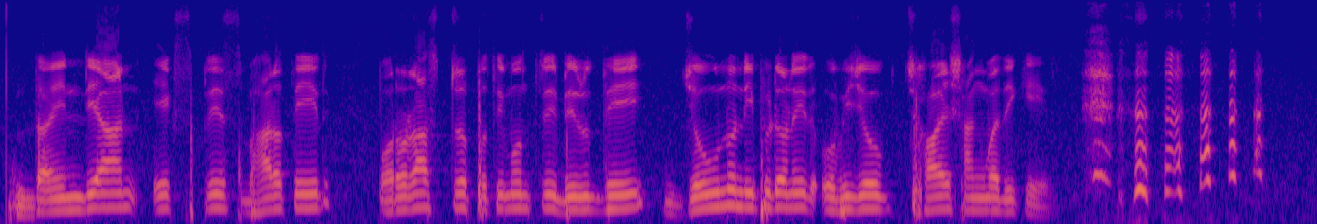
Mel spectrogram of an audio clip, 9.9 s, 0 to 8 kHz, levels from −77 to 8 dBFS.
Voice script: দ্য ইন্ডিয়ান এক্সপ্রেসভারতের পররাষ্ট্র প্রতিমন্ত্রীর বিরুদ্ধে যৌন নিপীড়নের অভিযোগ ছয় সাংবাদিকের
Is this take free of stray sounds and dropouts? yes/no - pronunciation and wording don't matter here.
no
